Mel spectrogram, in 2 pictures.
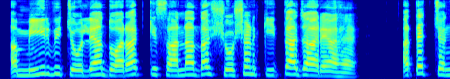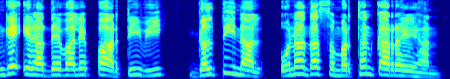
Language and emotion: Punjabi, disgusted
